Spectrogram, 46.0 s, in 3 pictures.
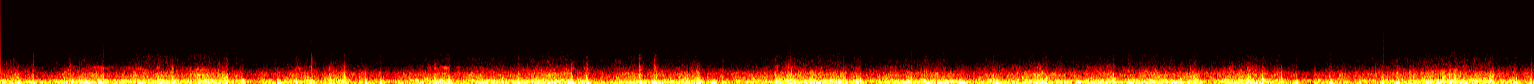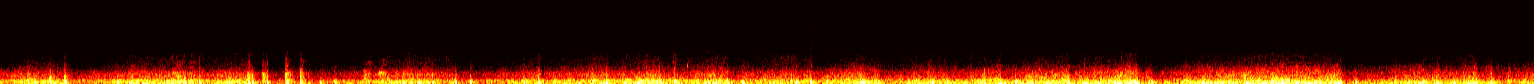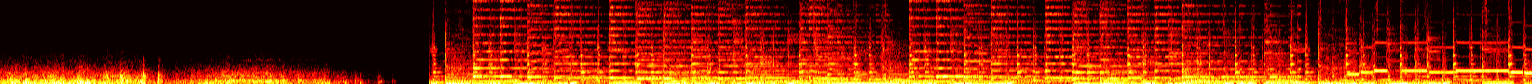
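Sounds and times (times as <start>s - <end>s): train wheels rumbling on rail: 0.0s - 34.4s.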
